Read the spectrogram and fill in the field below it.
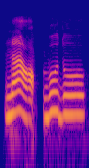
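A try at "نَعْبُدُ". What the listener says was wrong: না, হয় নাই, হলকের মধ্যখান হতে। এই যে কণ্ঠের মাঝখানে দুই আঙ্গুল দিয়ে হালকা একটু চাপ রাখো, রেখে বলো না বুদু, না বুদু, না বুদু। দুই আঙ্গুল দিয়ে কণ্ঠের মাঝখানে হালকা একটু চাপ দাও।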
